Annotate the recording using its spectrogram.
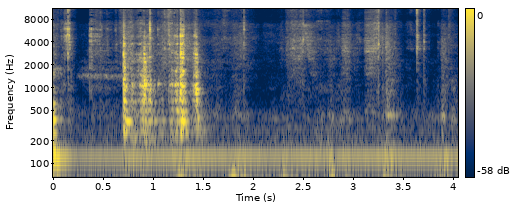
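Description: Light rustling and small clicks of plastic parts and a flat ribbon cable being handled on an Epson WorkForce WF-2650 printhead, with a steady low hum underneath.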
